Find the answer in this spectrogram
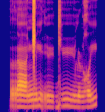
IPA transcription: raːŋ͡ǁiryː ɡjyːlyɳʁʷi

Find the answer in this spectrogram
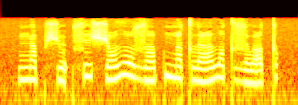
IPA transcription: ŋapʃɵʔsɨ ʃɵðˤʉ zˤɨp ɲotˤliðˤɨtˤ zotˤ

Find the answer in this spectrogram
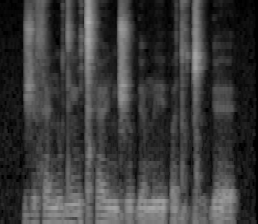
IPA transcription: ʒəsænud ẽ ǀʰæɪ̯nd͡ʒə ɠɛme ʔɐduɡ͡ǀøɠɛ

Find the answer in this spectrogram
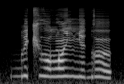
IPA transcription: bet͡ʃðu lˠĩɲe ɡɵ

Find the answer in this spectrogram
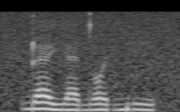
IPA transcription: ɖɛjɛd̪oɪ̯ɡ͡bi

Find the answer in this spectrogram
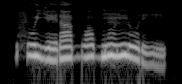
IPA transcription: fu˦je˧ɾa˦ bɔ˦bũ˦nu˦˨ ɾi˨

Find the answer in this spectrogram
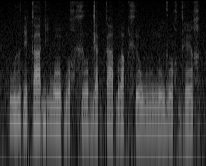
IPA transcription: wɯ ɗeka ɠiwõ ɓuχxʲo ɡʲaɡkaɓɤq xʲõwu nũɡwũχɡʱɛ̃χ

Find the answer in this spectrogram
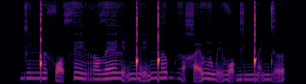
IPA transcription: ɡlĩŋ͡ǃʏfɔ̰ θẽ rɔðɛ lḛŋ͡ǃḛ ŋ͡ǃə bʱə̰χɛ̰ və̃wḛvɔ̰ ɡeŋ͡ǃɛ̰ndə̰

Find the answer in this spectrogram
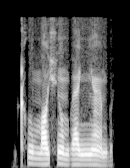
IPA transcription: ʈʰumɒçõbæ ɲæ̃b

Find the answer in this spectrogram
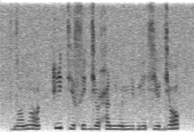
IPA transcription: dʲɔ̃dˤũ | kitʲɤ sidʲuħi mu nʲɯbʲɛ̃sʲɯdʲɔ

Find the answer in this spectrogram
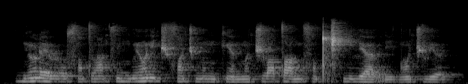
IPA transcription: ɡʲõɽɛɹo sə̃tˤlõt͡sĩŋlʲɔ̃ ɾʲɛ̃t͡ʃsˤə̃t͡ʃnõŋkʲã nɔ̃t͡ʃlɛtˤ ɔnsə̃tˤ ǁʰilʲari dɔ̃t͡ʃlʲə

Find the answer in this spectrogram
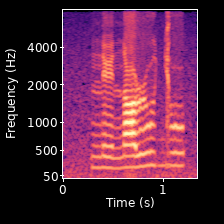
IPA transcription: ne˨ nɑ˧ɹu˦ ɟu˧

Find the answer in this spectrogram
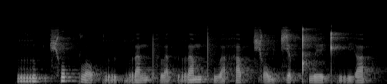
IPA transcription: ru˦˥k̚t͡ɕʰo˥˩k̚ plɔ˨˩ʔprɯ˨˩k̚ra˦˥n pʰla˨˩t̚ra˥˩mpʰu˨˩a̯ha˦˥p̚ t͡ɕɔː˩˦wt͡ɕa˦˥t̚kʰweː˧kʰri˦˥a̯

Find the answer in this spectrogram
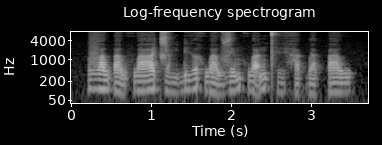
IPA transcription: va˧wʔa˧˩w hwaː˨˦t͡ɕa̤˨˩ŋ ɗi˨˦ə̯hwa˧˩w ze˨˦mhwa̰˧˥nt̪ʰe̤˨˩ ha˨˩k̚la˨˩k̚ʔa˧w

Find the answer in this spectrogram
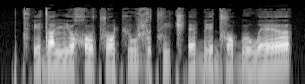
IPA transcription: t͡sʼedanʲʊ χot͡sɔt͡ʃu ʑʊt͡sit͡ʃʼɛɓɪ d͡zɔɓʊ wɛɐ̯

